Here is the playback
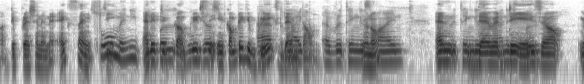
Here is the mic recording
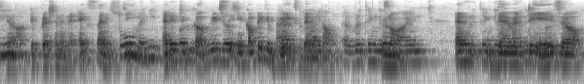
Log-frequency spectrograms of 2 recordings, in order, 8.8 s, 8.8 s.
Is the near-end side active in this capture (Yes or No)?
No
